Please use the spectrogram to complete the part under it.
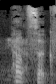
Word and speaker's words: Heiltsuk: And excuse me if I say this wrong, is it the Heiltsuk First Nation? – Heiltsuk, yeah.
